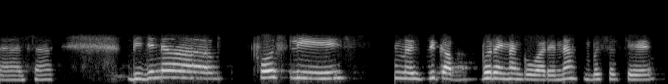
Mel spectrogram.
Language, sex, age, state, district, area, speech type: Bodo, female, 18-30, Assam, Chirang, urban, conversation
